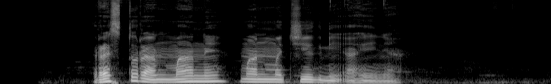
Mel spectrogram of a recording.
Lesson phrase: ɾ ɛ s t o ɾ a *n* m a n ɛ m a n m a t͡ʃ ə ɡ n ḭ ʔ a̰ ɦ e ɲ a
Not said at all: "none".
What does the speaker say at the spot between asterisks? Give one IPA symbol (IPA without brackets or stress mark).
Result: n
